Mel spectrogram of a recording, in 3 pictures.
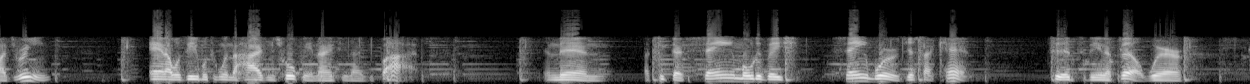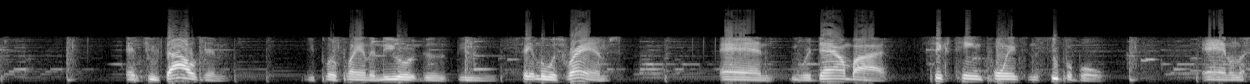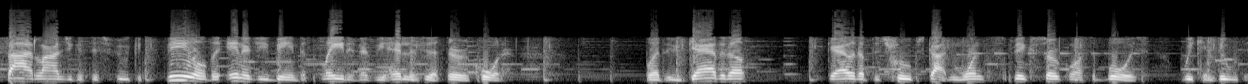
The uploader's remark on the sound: along with your phone calls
